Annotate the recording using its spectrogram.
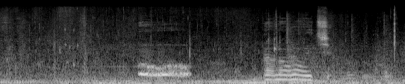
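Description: Water splashes beside a boat.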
